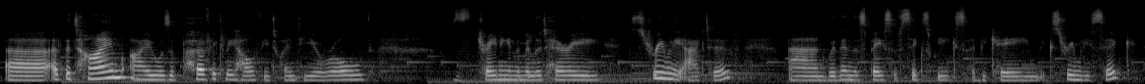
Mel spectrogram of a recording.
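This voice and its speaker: A woman in her thirties, a native Portuguese speaker, telling her personal story in a calm, measured way, with a husky voice and deep breaths between sentences. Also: faint music behind. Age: 30s. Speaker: interviewee sharing a personal story. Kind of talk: personal testimonial.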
